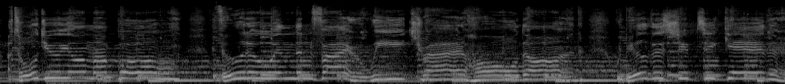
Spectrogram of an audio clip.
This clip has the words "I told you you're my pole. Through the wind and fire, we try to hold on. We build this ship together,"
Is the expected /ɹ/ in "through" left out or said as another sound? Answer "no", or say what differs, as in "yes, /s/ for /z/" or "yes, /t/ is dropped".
yes, /ɹ/ is dropped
